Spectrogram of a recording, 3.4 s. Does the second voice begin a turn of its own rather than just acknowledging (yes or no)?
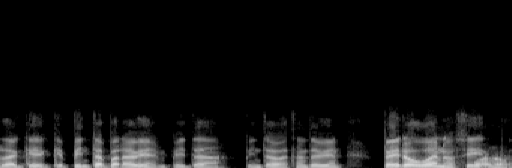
no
